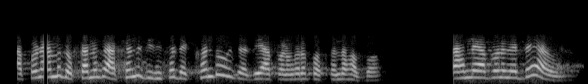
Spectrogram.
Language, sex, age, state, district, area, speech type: Odia, female, 45-60, Odisha, Dhenkanal, rural, conversation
